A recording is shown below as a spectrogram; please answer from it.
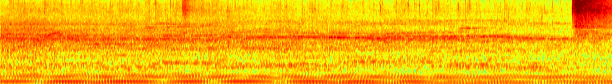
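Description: Live symphonic metal band music: a held chord over a low note pulsing about twice a second. Near the end, sharp repeated crashing hits come in as the next song starts.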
